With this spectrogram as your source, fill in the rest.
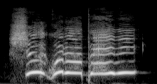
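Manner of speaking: very high squeaky voice. Retelling a greeting line used on meeting someone at a bar: high-pitched voice. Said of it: "And I did that high-pitched voice".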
